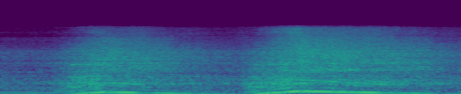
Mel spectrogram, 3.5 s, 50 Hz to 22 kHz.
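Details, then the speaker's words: 2002 Mazda MX-5 Miata, first start after ECU repair (faulty front coil driver), new spark plugs: picks up cleanly on two short blips and settles, smooth, no misfire; sounds much better, fixed. "so let's go for a start turn that off oh yes sounds good"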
